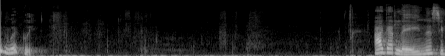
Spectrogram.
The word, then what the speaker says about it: Hagar Lane: e secondo libro sono tutte e due qui agar lane si pronuncia si si presenta così sono un ingegnere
